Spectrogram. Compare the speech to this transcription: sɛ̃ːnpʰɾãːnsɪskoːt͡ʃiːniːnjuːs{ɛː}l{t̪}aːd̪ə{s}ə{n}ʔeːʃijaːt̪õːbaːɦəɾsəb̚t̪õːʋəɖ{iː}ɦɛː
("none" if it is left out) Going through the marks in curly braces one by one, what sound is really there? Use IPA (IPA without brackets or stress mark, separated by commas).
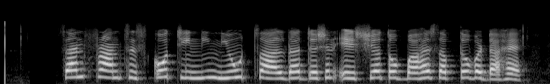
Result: aː, d̪, ʃ, n, aː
